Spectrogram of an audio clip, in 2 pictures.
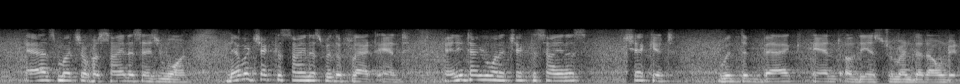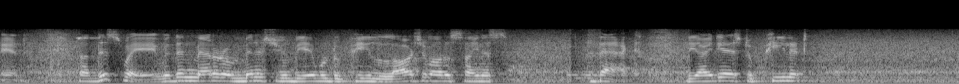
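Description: No technical faults can be heard anywhere in the recording.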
